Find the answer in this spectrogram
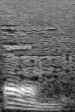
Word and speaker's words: Om: In the Far East, Master Hamid Bey says, it is A-U-M, Om. And the sound of Om is spelled Ram in Egypt. Here at home, it's Om, O-M.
